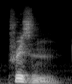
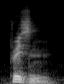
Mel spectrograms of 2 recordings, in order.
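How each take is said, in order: The two takes are said the same way.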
